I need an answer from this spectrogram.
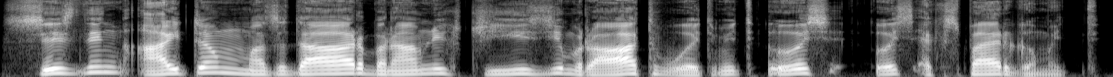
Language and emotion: Kashmiri, neutral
